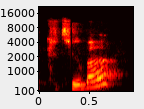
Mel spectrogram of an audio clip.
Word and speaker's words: ketubah: Years ago, I actually, and you'll have to correct me if I'm pronouncing it wrong, but the ketubah, or how do you pronounce it?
